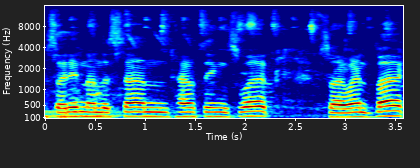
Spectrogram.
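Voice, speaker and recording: A man with a fairly high voice and a British accent speaks at a fairly slow pace over music in the background. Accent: non-Kenyan accent, sounds British. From Scotland. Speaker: ride-hailing driver. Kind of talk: casual interview. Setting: outdoors by a car in the rain.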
